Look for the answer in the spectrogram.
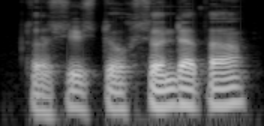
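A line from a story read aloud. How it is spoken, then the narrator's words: Plain. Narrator (German): sagte Holger Nielsen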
